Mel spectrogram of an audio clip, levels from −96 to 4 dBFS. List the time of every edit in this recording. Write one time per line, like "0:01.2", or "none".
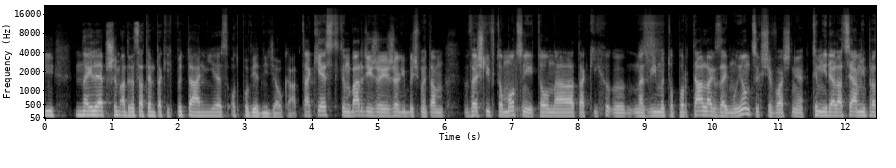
none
